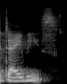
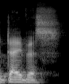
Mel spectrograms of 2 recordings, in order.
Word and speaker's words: Davies: because it's actually Fleur Davies. No, it's not. It's Fleur Davis. I will put $100 on this. They're the Davises. I know it looks like it should be pronounced Davies, but it's Davis.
